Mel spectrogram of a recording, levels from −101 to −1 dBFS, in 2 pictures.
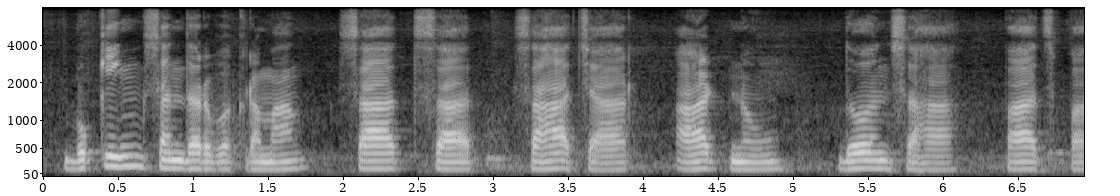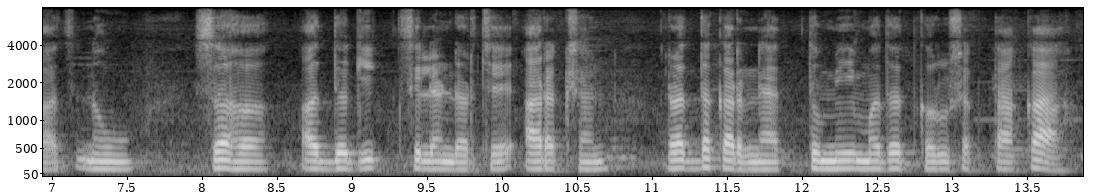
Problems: constant background noise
